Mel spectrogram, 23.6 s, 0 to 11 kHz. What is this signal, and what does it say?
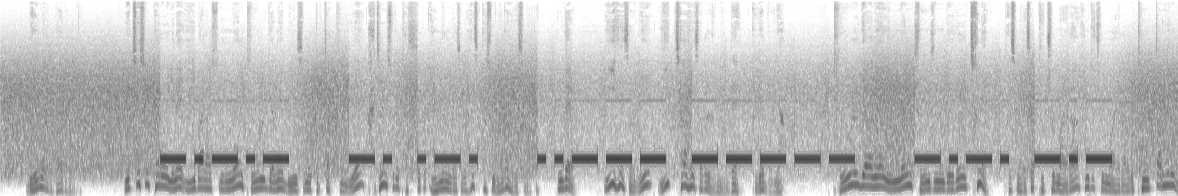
Morse code, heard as a keyed tone, machine-sent, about 7 wpm, 630 Hz, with speech in Korean. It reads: <KA> NR 20 CK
